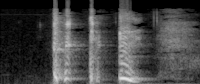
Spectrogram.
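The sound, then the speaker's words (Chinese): A person coughs three sharp times in quick succession, then lets out a short, breathy exhale, alone and fairly loud. “鄂尔泰咳嗽了一声”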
